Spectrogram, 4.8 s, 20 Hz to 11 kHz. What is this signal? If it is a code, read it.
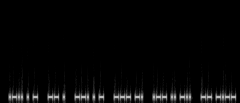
Morse code, heard as a keyed tone, about 37 wpm, 700 Hz. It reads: LET ME GET ON WID MY
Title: Sentences from Top 300 Words and Abbreviations 40wpm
